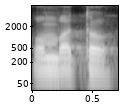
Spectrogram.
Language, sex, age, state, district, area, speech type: Kannada, male, 45-60, Karnataka, Chikkaballapur, rural, read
